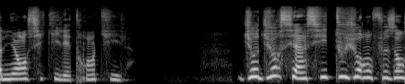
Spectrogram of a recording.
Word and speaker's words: Djodjo: l'appellera joujou non moi dit joachim il faut prononcer diodio tétouan diot hakim haddi maixent et la maîtresse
